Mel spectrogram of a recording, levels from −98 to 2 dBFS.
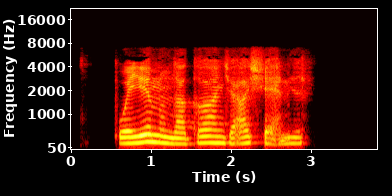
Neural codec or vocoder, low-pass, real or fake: codec, 24 kHz, 0.9 kbps, WavTokenizer, medium speech release version 2; 7.2 kHz; fake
